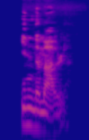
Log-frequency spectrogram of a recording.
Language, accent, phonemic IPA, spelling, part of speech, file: French, France, /i.nɔ.mabl/, innommable, adjective, LL-Q150 (fra)-innommable.wav
- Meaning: 1. unnameable 2. unspeakable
